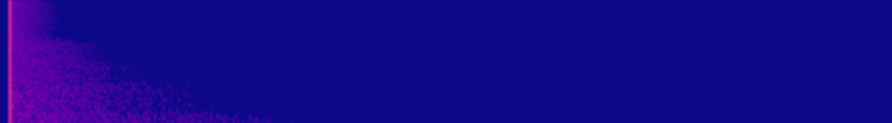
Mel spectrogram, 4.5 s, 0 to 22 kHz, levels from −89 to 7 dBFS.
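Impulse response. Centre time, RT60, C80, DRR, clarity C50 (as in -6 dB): 22 ms, 2.8 s, 10.5 dB, 7.5 dB, 9.5 dB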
